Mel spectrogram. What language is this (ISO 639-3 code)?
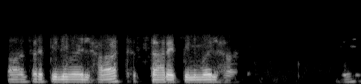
kas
